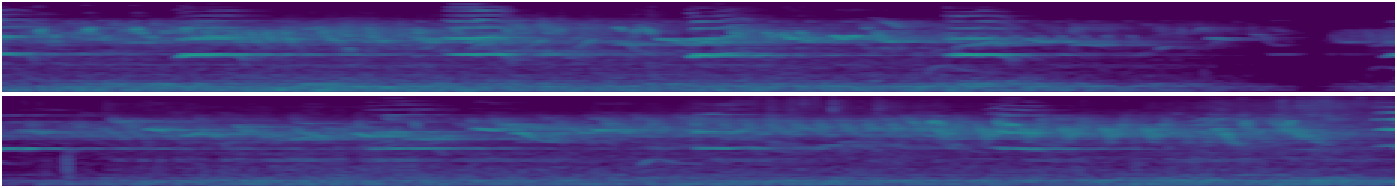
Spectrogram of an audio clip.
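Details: A few-hours-old Capreolus capreolus fawn calling from grass while its mother is away; clipped high squeaks recur about once a second, quieter after a short gap, amid steady background birdsong.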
